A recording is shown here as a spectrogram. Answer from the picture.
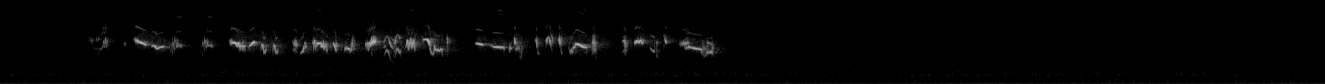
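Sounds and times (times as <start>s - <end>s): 
Sage thrasher singing: 0.9s - 7.2s.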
